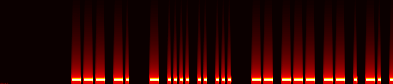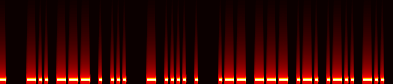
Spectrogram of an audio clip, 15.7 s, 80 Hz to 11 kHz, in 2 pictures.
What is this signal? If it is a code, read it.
Morse code, heard as a keyed tone, about 19 wpm, 700 Hz. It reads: ON THIS MOMENT DOES THE WORLD
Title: Sentences from Top 1600 Words 20wpm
